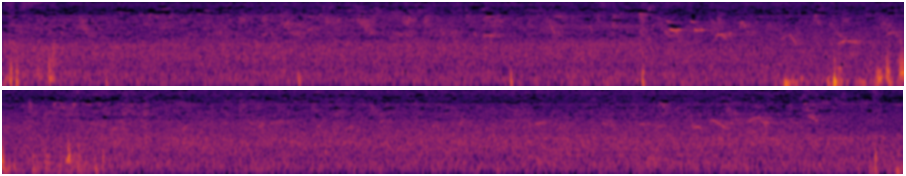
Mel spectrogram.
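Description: Small birds chirping in many short, scattered calls over a steady outdoor hiss, with a few knocks and thumps near the middle.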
